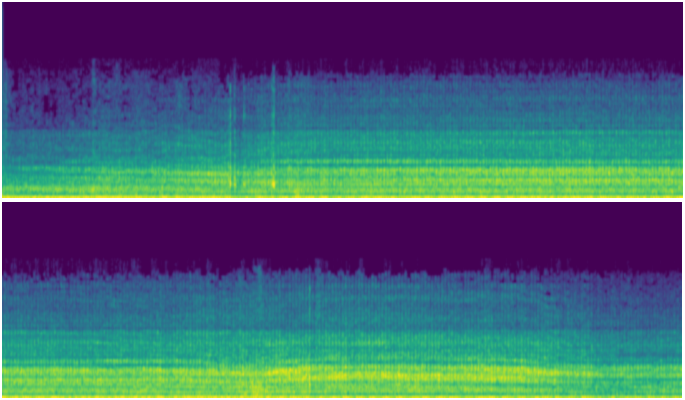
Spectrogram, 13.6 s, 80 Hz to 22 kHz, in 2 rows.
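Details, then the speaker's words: 2004 VW Golf TDI 1.9 turbo diesel, tuned, earlier smoking heavily with a suspect injector acting up: even diesel clatter at steady idle, no stumbles, misses or hunting; now idling smoothly. "I'll start it up and see if that injector is still acting all funny or not. As of right now, it seems to be running pretty smooth."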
